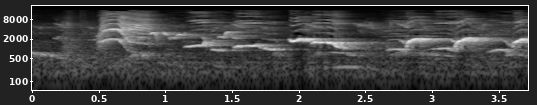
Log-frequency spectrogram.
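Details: Chinese francolin calling in the morning: loud harmonic notes that climb and fall, ending in a run of repeated ringing notes, with overlapping chirps from other birds.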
